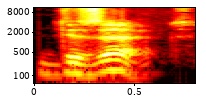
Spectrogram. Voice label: "dessert", pronunciation en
